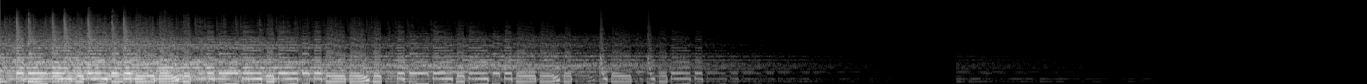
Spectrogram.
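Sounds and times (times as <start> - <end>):
electronic chip noise: 0.0 - 7.1.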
